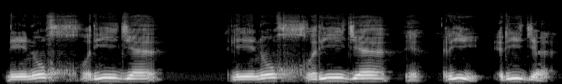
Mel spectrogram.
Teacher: Kondisi yang pertama adalah ra yang berharokat kasrah. Jadi ra yang berharokat kasrah maka dia dibaca dengan tipis ya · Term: tarqiq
